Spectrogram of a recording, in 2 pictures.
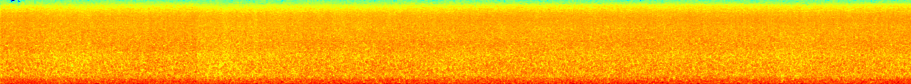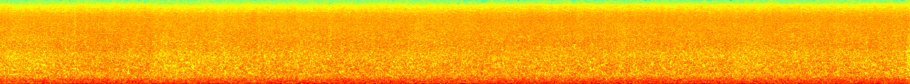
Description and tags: Layered recordings of waterfall emphasizing deep lows and misty highs.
